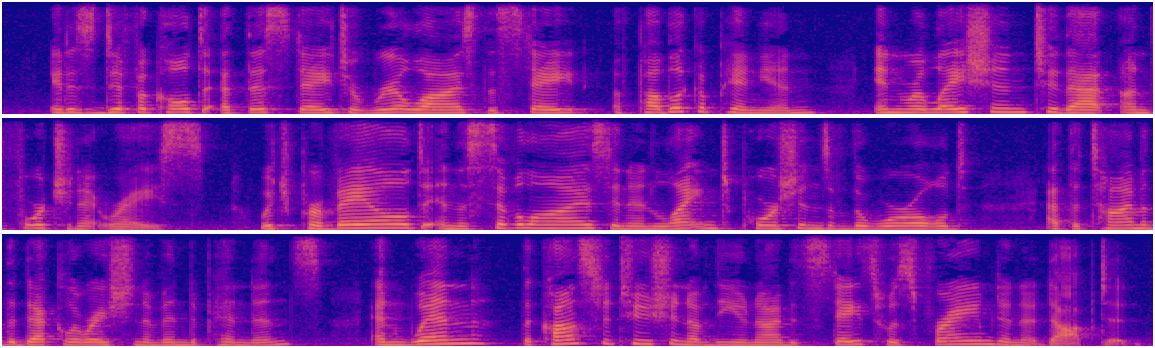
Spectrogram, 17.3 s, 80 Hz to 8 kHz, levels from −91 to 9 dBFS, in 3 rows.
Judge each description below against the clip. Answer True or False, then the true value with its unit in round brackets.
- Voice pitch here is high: True (215 Hz)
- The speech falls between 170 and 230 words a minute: True (175 wpm)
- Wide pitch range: False (3.4 semitones)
